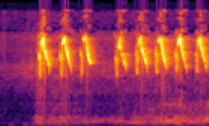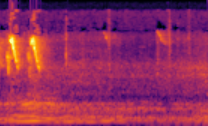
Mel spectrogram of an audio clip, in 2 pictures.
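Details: Ciblek (Bar-winged Prinia) lure song: a single burst of about nine sharp, high chirps given in quick succession, then the bird falls silent while a steady low outdoor rumble continues.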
